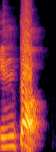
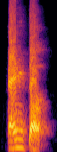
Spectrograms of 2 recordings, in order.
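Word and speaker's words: enter: अब गलती क्या होती है, अपन इसे पढ़ जाते हैं इंटर, इंटर, इंटर नहीं होता बेटा, इसका उच्चारण वहां पर क्या रहेगा, एंटर, इंटर नहीं, एंटर, एंटर, इस तरीके से पढ़ा जाएगा।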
